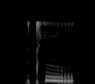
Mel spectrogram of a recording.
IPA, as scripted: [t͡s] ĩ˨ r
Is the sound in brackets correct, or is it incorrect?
incorrect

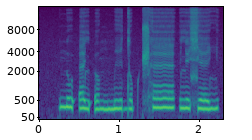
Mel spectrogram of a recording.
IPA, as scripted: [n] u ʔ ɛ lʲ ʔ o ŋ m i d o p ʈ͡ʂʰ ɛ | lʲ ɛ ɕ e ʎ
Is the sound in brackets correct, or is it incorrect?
correct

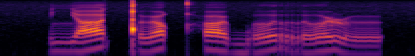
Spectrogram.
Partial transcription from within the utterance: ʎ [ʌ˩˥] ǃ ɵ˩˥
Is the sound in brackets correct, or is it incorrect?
incorrect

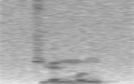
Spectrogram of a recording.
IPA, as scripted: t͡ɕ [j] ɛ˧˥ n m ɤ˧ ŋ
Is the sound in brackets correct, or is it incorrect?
incorrect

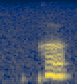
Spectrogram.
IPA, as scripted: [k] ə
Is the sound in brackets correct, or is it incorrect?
correct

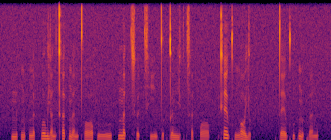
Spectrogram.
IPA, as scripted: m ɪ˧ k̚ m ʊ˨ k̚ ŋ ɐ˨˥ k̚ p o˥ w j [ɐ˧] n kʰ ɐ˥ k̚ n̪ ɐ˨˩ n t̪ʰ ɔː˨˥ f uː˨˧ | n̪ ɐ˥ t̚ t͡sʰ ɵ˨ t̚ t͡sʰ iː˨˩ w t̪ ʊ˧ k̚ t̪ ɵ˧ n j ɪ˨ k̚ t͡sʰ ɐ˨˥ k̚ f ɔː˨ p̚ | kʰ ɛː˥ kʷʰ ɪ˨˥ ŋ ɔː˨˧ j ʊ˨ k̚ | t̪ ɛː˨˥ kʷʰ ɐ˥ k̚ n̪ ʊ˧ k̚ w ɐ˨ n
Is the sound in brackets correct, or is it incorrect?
incorrect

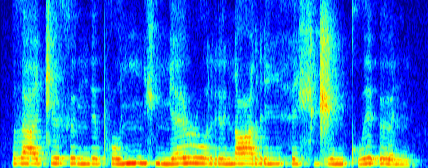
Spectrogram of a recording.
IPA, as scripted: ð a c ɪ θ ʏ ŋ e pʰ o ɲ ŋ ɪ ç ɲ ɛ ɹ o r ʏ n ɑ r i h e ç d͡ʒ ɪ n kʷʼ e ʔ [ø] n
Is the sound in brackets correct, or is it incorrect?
correct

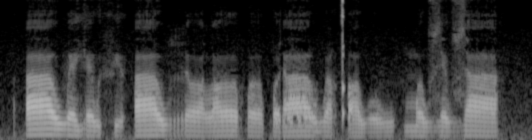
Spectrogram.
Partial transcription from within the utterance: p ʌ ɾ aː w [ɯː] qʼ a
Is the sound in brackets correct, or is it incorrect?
incorrect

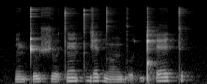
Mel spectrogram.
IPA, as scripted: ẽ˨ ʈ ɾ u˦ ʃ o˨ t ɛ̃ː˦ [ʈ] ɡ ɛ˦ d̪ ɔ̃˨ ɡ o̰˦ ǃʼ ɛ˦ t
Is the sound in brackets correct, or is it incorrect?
incorrect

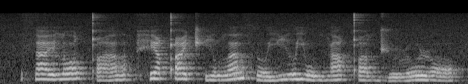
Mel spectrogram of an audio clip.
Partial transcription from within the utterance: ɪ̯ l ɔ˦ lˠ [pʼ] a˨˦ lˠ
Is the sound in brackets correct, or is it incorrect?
incorrect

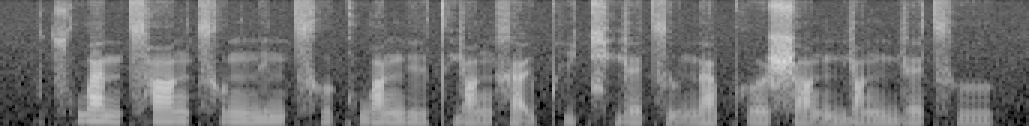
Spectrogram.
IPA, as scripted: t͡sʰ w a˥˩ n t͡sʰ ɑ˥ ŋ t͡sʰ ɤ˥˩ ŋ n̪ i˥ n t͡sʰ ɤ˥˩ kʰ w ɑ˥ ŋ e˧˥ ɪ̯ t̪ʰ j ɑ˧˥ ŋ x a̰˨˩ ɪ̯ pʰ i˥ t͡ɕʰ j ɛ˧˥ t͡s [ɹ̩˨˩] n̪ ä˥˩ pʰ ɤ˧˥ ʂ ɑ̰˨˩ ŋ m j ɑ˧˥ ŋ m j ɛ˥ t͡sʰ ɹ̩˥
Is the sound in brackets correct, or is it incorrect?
correct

